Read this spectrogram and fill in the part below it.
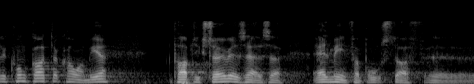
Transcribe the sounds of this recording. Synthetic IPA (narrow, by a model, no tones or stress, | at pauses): d̥e̝kʰɔ̽nɡ̥ɒ̽d̥̚ːɑ̈kʰɒ̽m̰ɐme̝ːɐ | pʰɒ̽b̥liɡ̥søɐʋisæl̰sɒ | ælme̝ːnfɒ̽b̥ʁṵːsd̥ɒ̽fø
